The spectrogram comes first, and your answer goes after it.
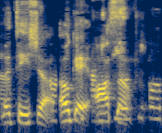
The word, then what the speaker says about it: Letitia: because there are a couple of ways to pronounce your name so which which way do you prefer latisha latisha okay awesome people call me latisha or you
